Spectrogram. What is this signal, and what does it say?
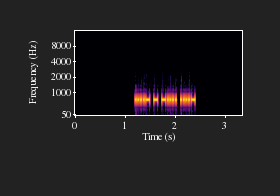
Morse code, heard as a keyed tone, about 46 wpm, 700 Hz. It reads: 4T64
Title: Four Challenging Letter-Number Combinations 45wpm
